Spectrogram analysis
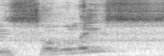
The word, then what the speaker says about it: Solaire: This is Solaire. Is that how you pronounce it? Solaire? It's Solaire.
